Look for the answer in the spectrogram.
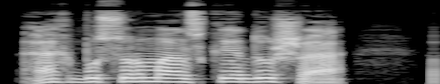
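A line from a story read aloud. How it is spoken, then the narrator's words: Maid's exclamation, quiet despair. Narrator (Russian): воскликнула горничная с тихим отчаянием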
